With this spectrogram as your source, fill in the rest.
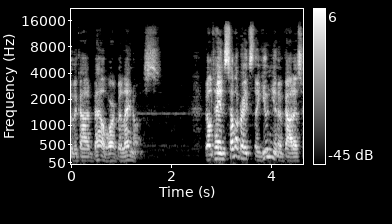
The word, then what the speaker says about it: Beltane: Beltane, pronounced Baltina in Gaelic but Beltane in English, is celebrated on May 1st.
